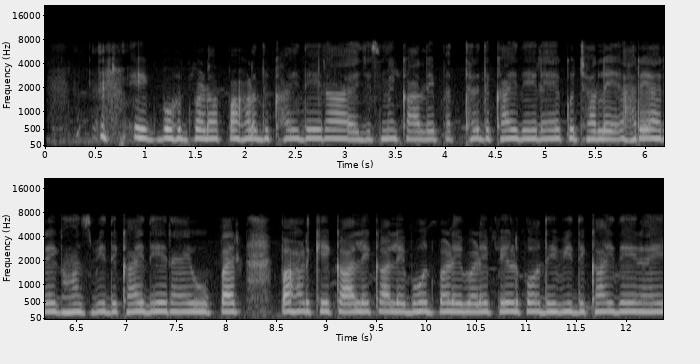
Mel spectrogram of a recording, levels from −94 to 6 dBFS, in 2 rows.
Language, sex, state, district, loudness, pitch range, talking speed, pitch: Kumaoni, female, Uttarakhand, Uttarkashi, -36 LUFS, 230-240 Hz, 190 wpm, 235 Hz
